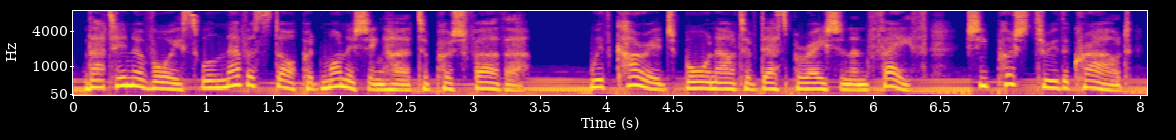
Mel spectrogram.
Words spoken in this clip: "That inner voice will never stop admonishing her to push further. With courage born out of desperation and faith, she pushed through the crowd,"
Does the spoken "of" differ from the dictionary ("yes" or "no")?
no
